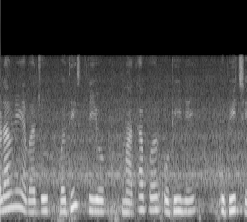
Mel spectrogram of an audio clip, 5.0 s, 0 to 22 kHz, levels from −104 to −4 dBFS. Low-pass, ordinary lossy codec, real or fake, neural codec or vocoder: none; none; real; none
